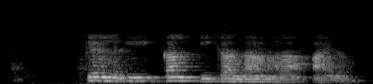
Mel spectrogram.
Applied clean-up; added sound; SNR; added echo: neural separator model SepFormer DNS4.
